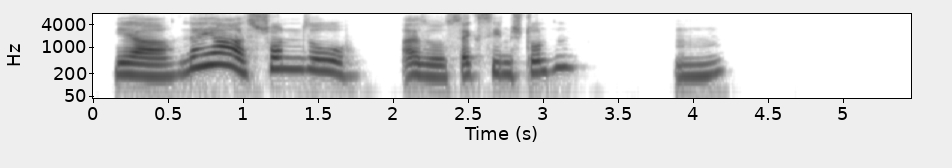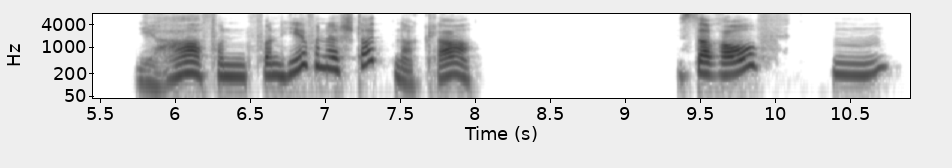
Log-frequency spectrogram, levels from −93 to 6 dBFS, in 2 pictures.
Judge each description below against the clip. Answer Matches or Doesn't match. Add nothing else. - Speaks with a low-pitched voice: Doesn't match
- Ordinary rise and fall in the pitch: Doesn't match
